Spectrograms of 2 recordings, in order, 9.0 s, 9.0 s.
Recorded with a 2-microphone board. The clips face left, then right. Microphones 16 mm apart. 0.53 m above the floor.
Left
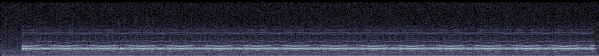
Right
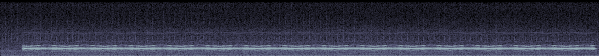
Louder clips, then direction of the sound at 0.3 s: Left 1 dB; 30° left (ahead or behind).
